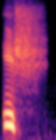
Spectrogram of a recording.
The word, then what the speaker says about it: ich: How you will write, once you will start pronouncing ish, write down ish, ich, like that.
